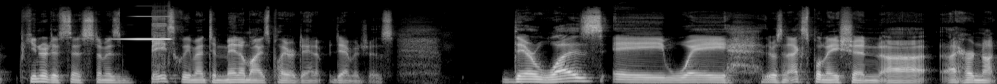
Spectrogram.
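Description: At 1.05 s a loudspeaker feedback squeal starts and runs to 1.75 s. A microphone is picking up the loudspeaker it feeds, and at 3.2 kHz the loop gain exceeds unity, so that frequency regenerates itself. It swells over about a third of a second into a piercing single tone, peaking at about 10 dB above the speech, then stops at 1.75 s.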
